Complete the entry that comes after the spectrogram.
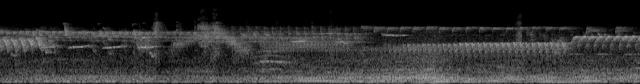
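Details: Intense red canary with Spanish Timbrado training, singing short slurred whistles followed by a long even rolling trill and a higher sustained tour, over background hum.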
